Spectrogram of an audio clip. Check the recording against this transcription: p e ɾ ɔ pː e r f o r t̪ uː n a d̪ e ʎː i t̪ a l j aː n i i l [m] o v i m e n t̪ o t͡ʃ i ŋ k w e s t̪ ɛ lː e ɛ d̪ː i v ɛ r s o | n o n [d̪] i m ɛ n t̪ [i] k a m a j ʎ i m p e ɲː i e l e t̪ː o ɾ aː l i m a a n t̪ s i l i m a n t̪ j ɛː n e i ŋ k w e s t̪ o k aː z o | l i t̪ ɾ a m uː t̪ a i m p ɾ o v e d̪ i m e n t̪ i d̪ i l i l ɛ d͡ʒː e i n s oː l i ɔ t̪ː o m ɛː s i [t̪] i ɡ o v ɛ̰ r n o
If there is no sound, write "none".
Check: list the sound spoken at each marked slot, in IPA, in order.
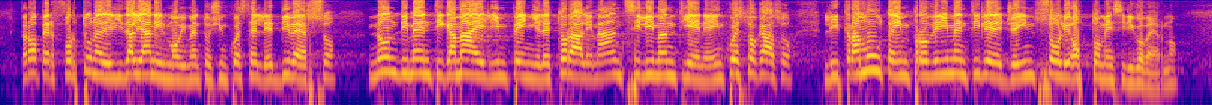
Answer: m, d̪, i, d̪

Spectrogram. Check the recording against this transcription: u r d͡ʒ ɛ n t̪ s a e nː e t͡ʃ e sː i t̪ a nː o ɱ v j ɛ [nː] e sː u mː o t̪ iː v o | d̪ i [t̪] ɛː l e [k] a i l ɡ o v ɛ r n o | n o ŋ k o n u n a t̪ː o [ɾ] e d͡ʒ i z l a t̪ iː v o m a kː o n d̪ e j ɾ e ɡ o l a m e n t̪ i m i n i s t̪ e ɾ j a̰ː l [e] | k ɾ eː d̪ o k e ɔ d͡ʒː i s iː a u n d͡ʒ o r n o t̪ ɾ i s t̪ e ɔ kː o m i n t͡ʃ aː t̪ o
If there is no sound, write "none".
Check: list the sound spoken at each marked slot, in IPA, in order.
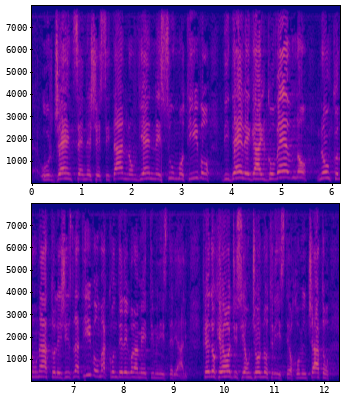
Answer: nː, d̪, ɡ, l, i

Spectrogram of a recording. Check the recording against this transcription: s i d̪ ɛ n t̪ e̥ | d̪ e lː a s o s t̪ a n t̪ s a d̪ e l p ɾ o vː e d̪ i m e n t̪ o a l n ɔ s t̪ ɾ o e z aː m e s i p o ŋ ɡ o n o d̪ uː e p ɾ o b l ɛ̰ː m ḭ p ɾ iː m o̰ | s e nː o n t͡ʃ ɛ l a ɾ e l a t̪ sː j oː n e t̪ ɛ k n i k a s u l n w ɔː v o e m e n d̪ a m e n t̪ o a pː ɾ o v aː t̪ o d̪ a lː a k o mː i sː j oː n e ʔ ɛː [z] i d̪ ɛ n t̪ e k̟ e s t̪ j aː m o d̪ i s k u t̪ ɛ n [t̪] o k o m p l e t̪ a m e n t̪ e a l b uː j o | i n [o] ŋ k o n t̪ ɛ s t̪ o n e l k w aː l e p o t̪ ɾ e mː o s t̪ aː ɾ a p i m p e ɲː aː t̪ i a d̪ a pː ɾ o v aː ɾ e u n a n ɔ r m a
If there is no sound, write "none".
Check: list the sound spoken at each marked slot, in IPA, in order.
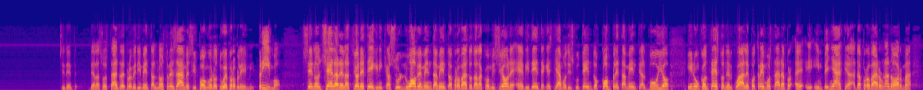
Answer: v, d̪, u

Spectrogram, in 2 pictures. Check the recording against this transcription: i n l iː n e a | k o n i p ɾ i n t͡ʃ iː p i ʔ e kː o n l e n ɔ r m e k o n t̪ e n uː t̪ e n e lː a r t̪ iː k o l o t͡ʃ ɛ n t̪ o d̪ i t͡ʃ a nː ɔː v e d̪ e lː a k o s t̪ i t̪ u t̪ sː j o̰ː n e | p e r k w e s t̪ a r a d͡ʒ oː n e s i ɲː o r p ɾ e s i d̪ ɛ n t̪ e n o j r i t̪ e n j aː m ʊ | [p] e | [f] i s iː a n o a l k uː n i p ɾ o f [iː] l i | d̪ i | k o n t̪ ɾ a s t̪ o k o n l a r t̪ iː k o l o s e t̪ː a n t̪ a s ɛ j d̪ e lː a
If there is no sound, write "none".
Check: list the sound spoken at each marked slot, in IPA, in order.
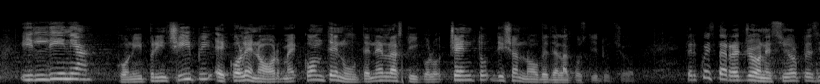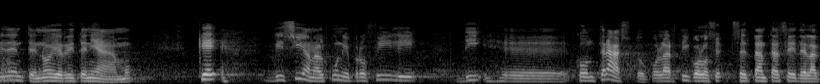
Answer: k, v, iː

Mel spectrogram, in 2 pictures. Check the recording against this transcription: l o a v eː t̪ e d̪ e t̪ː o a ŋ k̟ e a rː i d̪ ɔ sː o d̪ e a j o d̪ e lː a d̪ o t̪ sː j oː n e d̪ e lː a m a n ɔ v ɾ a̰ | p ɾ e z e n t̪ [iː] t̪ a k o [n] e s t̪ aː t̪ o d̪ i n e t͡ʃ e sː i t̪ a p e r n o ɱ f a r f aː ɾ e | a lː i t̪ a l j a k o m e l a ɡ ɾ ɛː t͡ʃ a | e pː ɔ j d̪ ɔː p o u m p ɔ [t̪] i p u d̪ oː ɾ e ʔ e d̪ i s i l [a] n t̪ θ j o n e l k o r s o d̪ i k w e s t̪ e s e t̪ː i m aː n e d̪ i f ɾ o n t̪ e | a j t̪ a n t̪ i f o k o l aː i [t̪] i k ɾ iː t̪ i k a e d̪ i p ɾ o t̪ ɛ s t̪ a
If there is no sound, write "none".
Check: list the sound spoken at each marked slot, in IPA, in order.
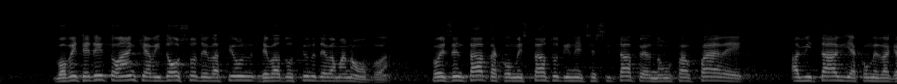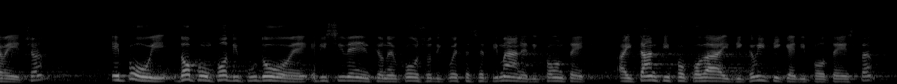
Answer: aː, m, d̪, ɛ, d̪

